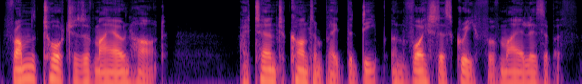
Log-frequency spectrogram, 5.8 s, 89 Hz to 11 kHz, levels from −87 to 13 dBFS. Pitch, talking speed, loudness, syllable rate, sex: 90 Hz, 195 wpm, -21 LUFS, 6.1 syllables/s, male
